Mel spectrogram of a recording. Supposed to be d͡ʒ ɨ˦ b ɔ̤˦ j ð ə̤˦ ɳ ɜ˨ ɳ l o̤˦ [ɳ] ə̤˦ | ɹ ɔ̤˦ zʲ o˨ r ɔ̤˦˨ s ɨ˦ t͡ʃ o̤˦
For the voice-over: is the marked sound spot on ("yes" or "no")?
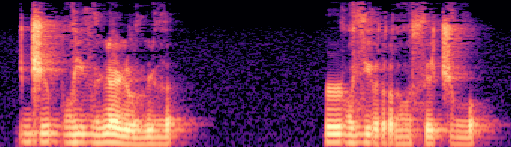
yes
